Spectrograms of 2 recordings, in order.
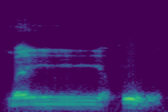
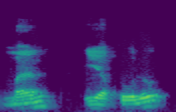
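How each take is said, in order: First: The n sound is merged into the y. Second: The n sound is pronounced clearly before y.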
